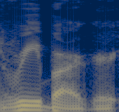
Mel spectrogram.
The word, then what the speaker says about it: Rebarger: In my mnemonic device that I developed is rebar, like the construction thing. rebar and then gur like a bear. That's Yeah. that's how I tell people how to pronounce it.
